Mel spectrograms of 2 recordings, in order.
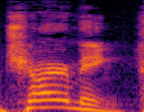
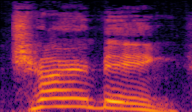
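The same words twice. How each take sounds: First: Said in the usual way. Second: Sarcastic sing-song on "Charming."; mocking. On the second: Shown as a demonstration. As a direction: drawl "Charming." with mock sweetness. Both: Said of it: "That's really sexist".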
